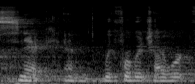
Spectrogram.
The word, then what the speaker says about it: SNCC: the student non-violent Coordinating Committee SNCC which we pronounce Snick and for which I worked for four years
